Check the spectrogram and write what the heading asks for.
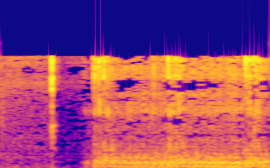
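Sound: motorcycle engine revving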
